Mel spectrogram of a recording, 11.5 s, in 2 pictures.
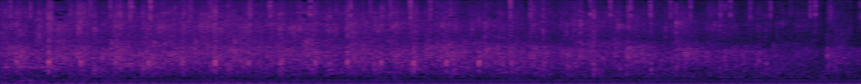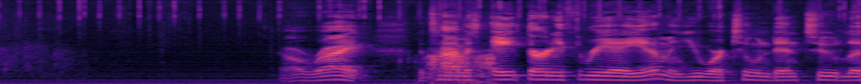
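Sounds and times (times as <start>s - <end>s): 
applause from a small group: 0.0s - 6.3s
speech: 7.7s - 11.4s.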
